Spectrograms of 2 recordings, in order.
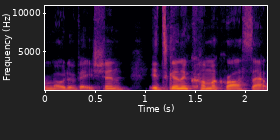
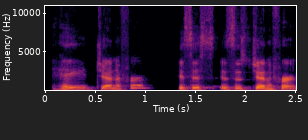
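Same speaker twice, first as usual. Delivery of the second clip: higher, asking as if unsure who answers; the hesitant cold-caller check; unsure questioning; 6 semitones higher than usual. Shown as a demonstration. Trainer mocks the wrong, doubtful cold-call opener. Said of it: "you're not".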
